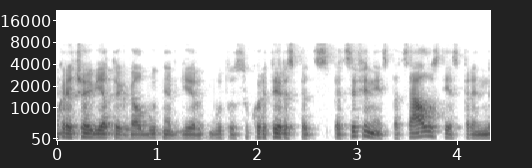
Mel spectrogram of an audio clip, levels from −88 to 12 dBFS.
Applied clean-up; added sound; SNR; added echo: none; none; none; none.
